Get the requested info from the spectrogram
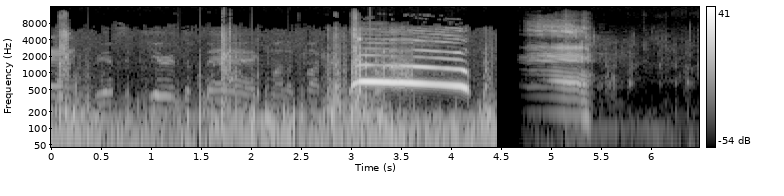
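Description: A person's long, loud, drawn-out yell at about three seconds, holding one pitch and sagging at the end, over the low rumble of a car cabin on the move. Short bits of voice and laughter come before it. The rumble cuts off suddenly at about four and a half seconds.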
